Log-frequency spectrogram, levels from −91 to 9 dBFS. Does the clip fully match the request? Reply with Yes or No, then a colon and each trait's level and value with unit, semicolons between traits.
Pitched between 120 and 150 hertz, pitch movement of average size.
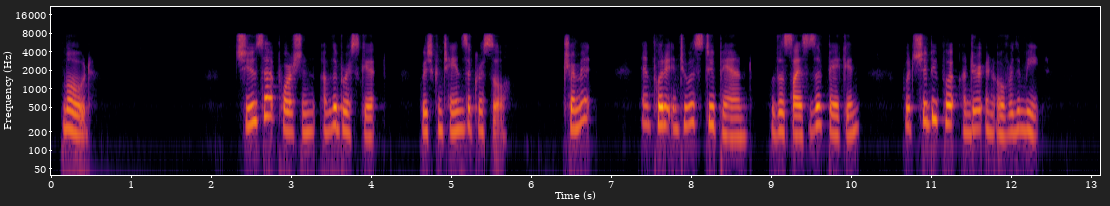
No: high, 220 Hz; average, 4.7 semitones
